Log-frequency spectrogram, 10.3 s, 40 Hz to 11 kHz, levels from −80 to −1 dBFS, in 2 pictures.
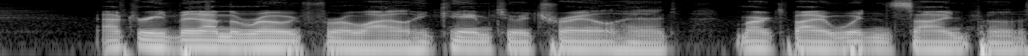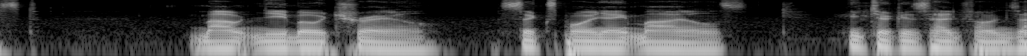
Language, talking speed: English, 165 wpm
